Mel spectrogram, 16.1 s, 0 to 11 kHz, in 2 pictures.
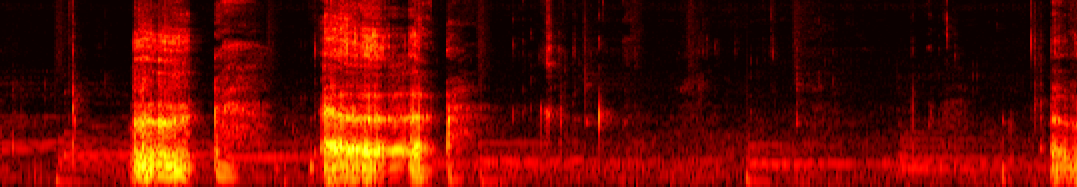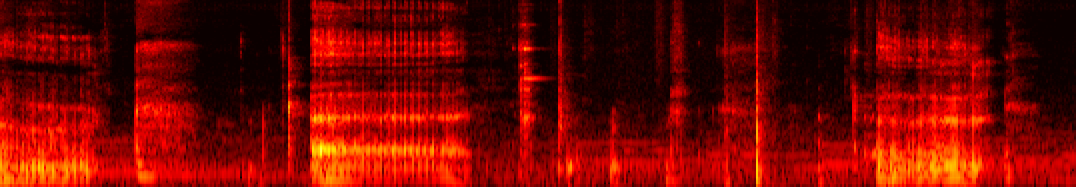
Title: End of meal huge vibrating burps and hiccups combo for 35 secs #burps #hiccups #hiccupburp #tbkburps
